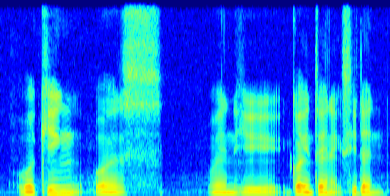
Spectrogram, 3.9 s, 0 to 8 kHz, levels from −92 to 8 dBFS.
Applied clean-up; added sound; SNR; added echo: none; none; none; none.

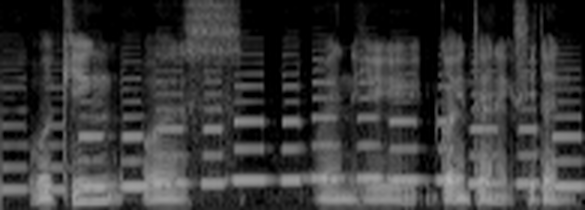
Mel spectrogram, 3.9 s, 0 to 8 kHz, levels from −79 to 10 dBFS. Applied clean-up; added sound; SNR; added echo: none; Wind instrument, woodwind instrument; 1 dB; none.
